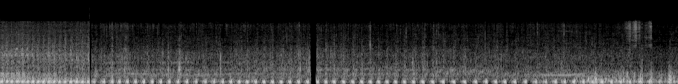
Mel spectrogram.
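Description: An engine idling with a steady, rapid low beat of about ten pulses a second.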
